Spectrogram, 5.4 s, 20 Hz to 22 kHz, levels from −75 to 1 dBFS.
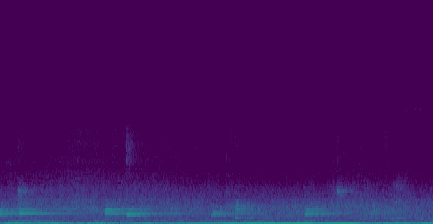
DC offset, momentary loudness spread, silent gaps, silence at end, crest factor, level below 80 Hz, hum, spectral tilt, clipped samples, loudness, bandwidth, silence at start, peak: under 0.1%; 5 LU; none; 0 s; 12 dB; -40 dBFS; none; -6 dB/octave; under 0.1%; -39 LUFS; 13.5 kHz; 0 s; -26 dBFS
